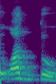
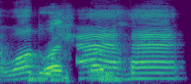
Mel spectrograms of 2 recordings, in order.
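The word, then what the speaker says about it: وَضُحَاهَا: আপনি বলতেছেন ওয়াশ-শামসি ওয়াদ্দু, ওয়াদ্দু না তো, ওয়াদু, ওয়াদু, এখানে তাসদিদ নাই। দদের উপর কি তাসদিদ আছে? না না না, ওয়াদু। হ্যাঁ, ওয়াদুহাহা।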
